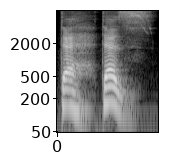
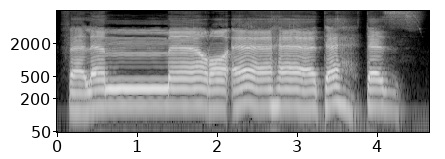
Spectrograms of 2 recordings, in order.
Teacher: The stress is on the last part of the word. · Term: nabr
